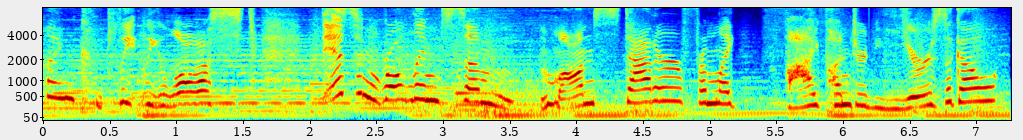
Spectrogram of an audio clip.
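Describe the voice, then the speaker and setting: Tiny, squeaky, excitable fairy companion. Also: female voice, slow, over music, exaggerated voice. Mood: baffled. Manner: exclamatory, speaks of self in third person. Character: small excitable floating fairy-like female companion, easily confused. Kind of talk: animated video game voice acting.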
